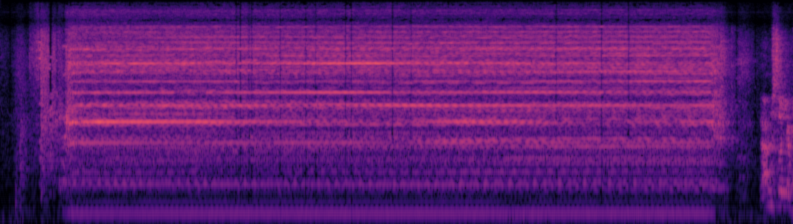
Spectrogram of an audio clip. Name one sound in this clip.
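A lift motor hums steadily while raising a van.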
